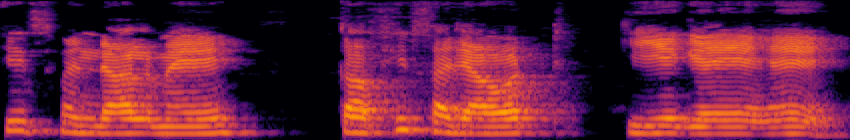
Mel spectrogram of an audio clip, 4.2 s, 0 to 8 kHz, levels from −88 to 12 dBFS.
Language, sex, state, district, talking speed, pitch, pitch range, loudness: Hindi, male, Bihar, Jamui, 110 wpm, 155 Hz, 150-170 Hz, -14 LUFS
